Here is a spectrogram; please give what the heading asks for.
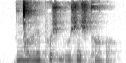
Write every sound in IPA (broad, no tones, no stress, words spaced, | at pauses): ŋ͡ǀoɦøpʰoʃ bʱuʃeʃkʼɔ̤ʔ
